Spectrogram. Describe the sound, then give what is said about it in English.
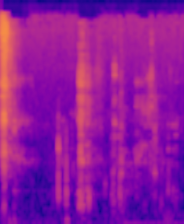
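Biting and crunching of a broken-off finger of a crisp chocolate wafer bar with white chocolate mixed in with dark chocolate, a sharp initial snap followed by several brittle crunches and chewing sounds over a quiet background, no talking. “I broke off one of the fingers and it's going in the mouth.”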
